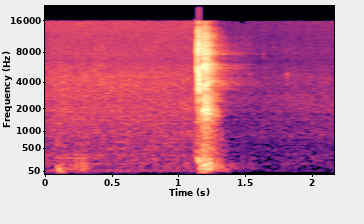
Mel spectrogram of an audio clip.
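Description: A single short puff of breath into a handheld microphone about a second in, over faint room tone.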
